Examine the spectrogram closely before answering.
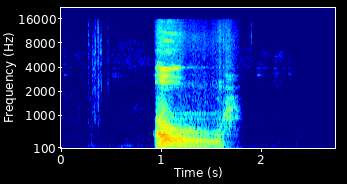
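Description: A young man gasps in surprise.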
